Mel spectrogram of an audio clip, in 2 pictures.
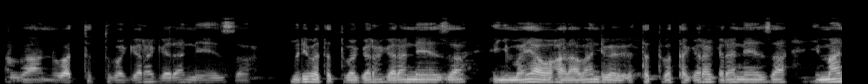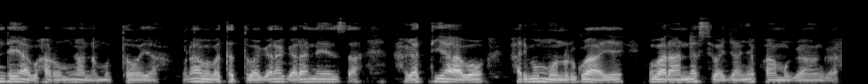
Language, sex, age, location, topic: Kinyarwanda, male, 25-35, Kigali, health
